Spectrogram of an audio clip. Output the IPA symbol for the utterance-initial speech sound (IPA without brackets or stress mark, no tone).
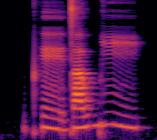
pʰ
